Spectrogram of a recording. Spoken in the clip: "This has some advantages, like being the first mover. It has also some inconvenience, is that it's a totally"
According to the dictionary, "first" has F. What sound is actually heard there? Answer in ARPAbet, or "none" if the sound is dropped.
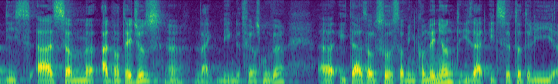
F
